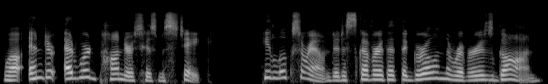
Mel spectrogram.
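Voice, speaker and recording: A woman reading stage directions aloud in a table read, steady and clear. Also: mid-range voice, brisk, dry recording, clean studio sound.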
